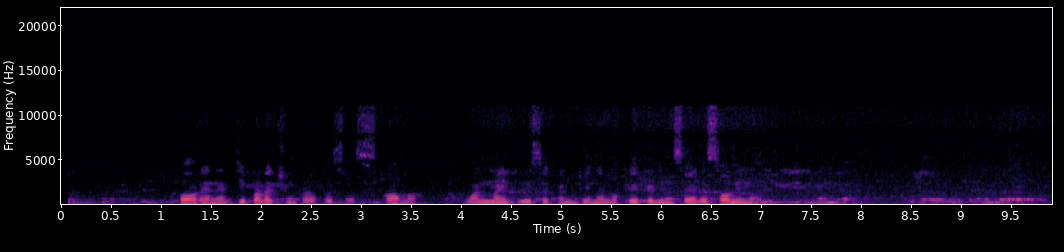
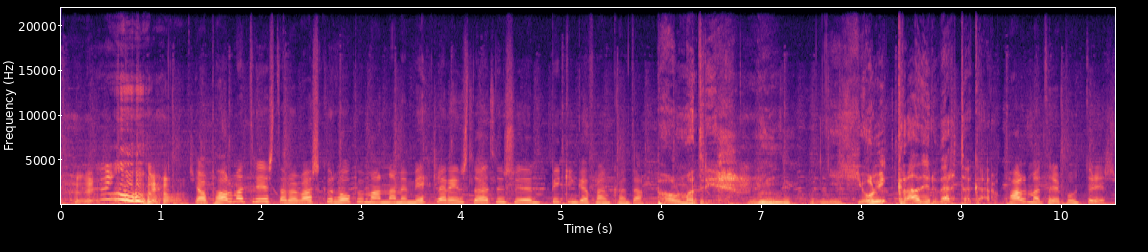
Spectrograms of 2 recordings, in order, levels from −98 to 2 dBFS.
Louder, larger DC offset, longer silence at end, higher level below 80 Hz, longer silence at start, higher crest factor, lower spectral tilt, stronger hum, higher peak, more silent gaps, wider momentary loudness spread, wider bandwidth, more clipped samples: second, -47 LUFS vs -17 LUFS; neither; about the same, 0.1 s vs 0 s; second, -70 dBFS vs -32 dBFS; about the same, 0.1 s vs 0 s; about the same, 20 dB vs 18 dB; first, -7.5 dB/octave vs -5 dB/octave; neither; second, -28 dBFS vs 0 dBFS; neither; first, 18 LU vs 9 LU; second, 11.5 kHz vs over 20 kHz; neither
